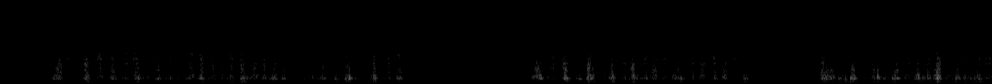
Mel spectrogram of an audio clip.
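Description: A coin scratches the latex panels of a thin paper £25 National Lottery "5x £1 Million Prize Portal" scratch card. Three bursts of quiet, rapid, raspy scraping are separated by short silences, with the sound sitting mostly in the low-mid range and little deep bass or high treble.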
